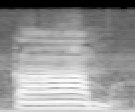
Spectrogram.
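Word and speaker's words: calm: है दूसरा लफ्ज है काम अब यह लफ्ज काम है और एल इसमें भी साइलेंट है तो दो स्ट्रोक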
